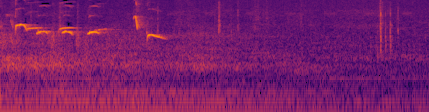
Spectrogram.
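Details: A chopi blackbird singing at a ranch in the Cerrado of Mato Grosso, Brazil, gives rich, liquid whistles: several quick, slurred notes in the first second and a half, then falling notes, over a steady low rumble.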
